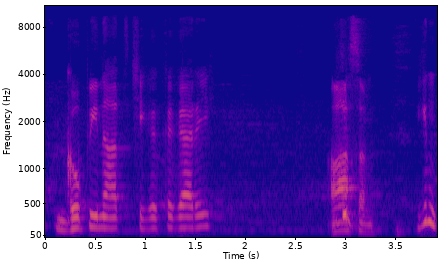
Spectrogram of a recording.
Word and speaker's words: Gopinath Chigakkagari: bit different how do you say your name gopinatha tiga karate awesome you can call Gopi Gopi alright that's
